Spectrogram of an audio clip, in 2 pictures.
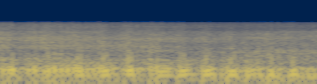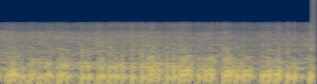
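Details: Opel Corsa engine at idle: uneven, lumpy beat with a low rumble that wavers instead of holding steady, a rough idle.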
